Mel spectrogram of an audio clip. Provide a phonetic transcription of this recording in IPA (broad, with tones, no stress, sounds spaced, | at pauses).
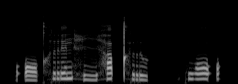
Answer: ʔ ɔː˨˩ kʰ r e˥˩ n h iː˩˦ h a˦˥ p̚ kʰ r ɯ˨˩ k̚ | k w ɔ˥˩ ʔ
